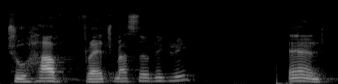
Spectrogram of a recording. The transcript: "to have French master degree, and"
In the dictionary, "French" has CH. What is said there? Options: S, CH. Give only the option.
CH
